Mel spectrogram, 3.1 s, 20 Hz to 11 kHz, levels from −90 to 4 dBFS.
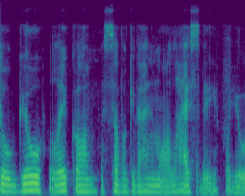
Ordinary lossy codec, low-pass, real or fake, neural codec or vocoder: Opus, 24 kbps; 7.2 kHz; real; none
